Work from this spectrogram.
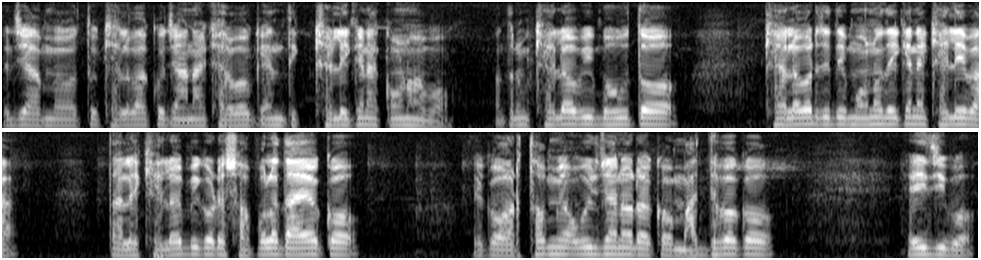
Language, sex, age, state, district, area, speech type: Odia, male, 30-45, Odisha, Malkangiri, urban, spontaneous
